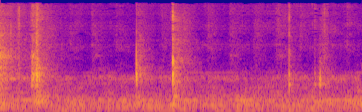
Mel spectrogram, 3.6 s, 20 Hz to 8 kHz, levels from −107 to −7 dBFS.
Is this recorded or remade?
remade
